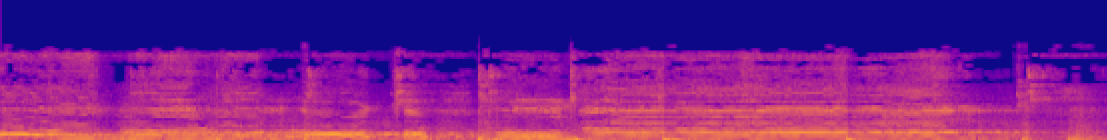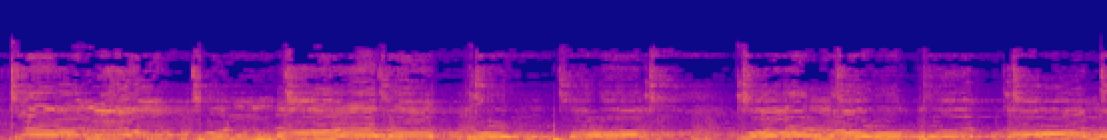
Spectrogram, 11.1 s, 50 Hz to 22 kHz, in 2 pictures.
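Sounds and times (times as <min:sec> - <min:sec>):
child singing through microphone: 0:00.0 - 0:11.0
frame drum beats: 0:00.0 - 0:11.0.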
